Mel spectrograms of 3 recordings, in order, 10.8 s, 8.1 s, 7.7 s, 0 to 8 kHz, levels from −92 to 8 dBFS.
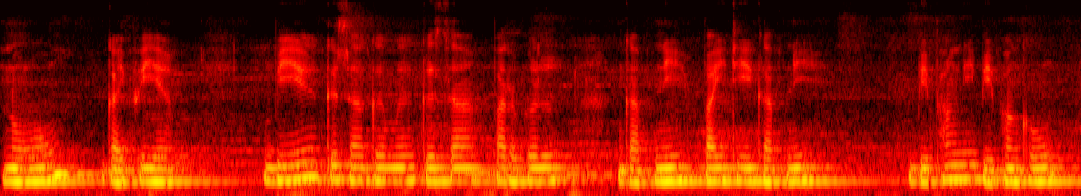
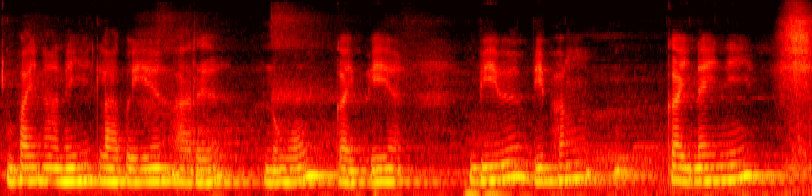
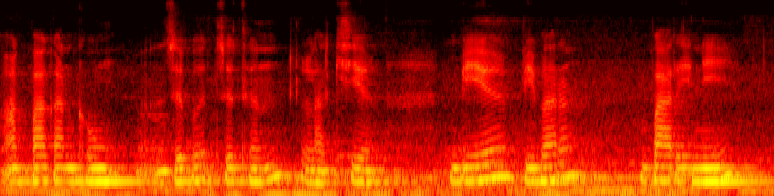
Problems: low volume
